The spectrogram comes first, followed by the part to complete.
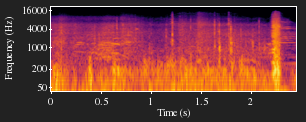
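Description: Flock of geese honking as they fly overhead, short repeated calls over a low rumble, with a few sharp clicks.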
